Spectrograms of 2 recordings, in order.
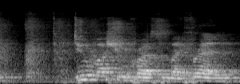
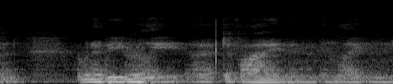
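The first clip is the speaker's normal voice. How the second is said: very soft, low, drifting voice; hushed, lower, dreamy self-talk; blissed-out inward musing; 4 semitones lower, 9 dB quieter than usual. Retold or imitated. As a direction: murmur it low, as if sinking into yourself. Acting out lying back, going inward.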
